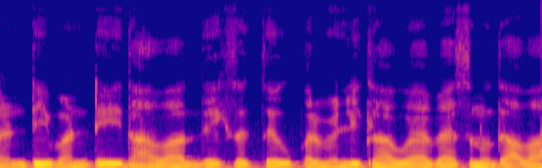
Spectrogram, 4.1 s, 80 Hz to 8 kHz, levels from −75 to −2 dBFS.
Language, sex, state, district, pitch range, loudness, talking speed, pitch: Hindi, male, Chandigarh, Chandigarh, 85-90 Hz, -16 LUFS, 190 wpm, 90 Hz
